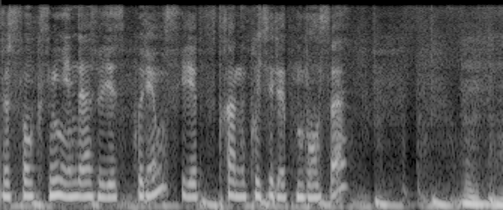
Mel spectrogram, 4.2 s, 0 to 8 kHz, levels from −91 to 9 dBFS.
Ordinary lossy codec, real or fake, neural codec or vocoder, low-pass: none; fake; autoencoder, 48 kHz, 32 numbers a frame, DAC-VAE, trained on Japanese speech; 7.2 kHz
